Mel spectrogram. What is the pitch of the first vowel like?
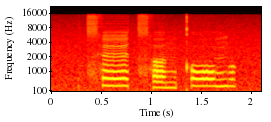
high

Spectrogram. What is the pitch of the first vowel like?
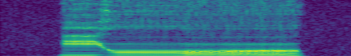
low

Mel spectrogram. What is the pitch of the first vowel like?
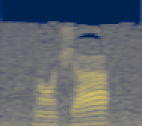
low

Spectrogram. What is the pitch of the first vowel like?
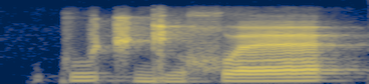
rising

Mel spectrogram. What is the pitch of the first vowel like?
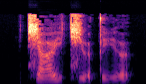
rising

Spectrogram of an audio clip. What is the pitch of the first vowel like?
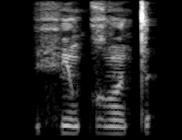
high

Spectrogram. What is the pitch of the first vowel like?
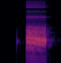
falling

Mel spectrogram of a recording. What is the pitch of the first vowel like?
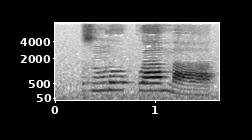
high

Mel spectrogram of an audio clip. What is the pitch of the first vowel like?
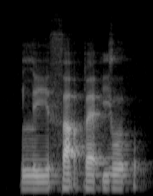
low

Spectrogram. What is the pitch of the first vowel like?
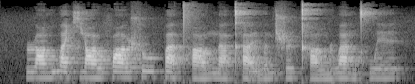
rising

